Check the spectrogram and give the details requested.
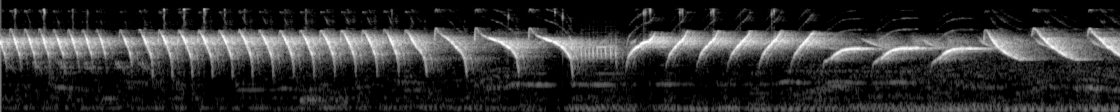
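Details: Caged canary singing steadily on one perch: a fast, even trill of high repeated notes, then a varied run of sharp downward-slurred and rising whistled notes, with a faint low hum underneath.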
